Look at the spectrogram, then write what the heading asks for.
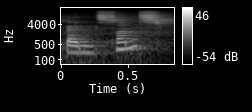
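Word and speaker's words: Stenson: are called tenson duct don't pronounce the S tension duct duct of sublingual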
